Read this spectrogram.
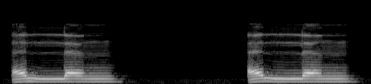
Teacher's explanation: both parts of the noon Sakina have merged into the lamb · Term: complete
